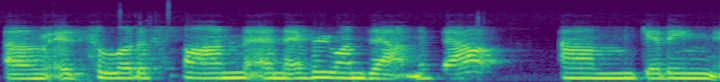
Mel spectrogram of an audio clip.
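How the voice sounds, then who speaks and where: A woman with an Australian accent. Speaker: travel tour operator, expat. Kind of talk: casual interview chat. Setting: video call. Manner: hesitant, filler words.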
